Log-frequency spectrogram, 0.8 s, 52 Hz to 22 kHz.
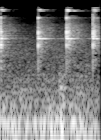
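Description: A metal CO2 gas cartridge that powers an F1 in Schools model car is tapped lightly four times. The taps give short, bright metallic clinks with a high ring that fades quickly.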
